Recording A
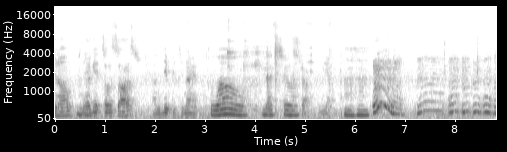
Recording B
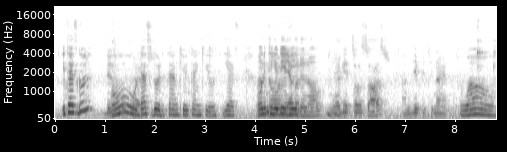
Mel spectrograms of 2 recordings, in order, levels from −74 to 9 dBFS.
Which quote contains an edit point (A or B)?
A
